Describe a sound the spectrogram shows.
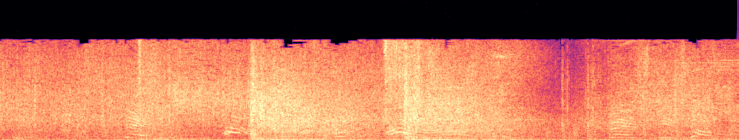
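Heavy blows land with sharp, booming smacks.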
